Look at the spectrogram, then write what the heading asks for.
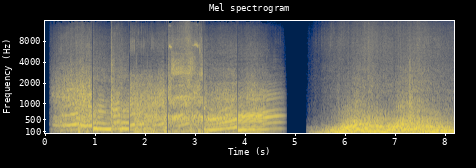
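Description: Modified car engines revving, in two cuts: the first engine's pitch rises and falls through several revs and stops abruptly just under five seconds in, then after a brief silence a deeper, rougher engine rumble starts.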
